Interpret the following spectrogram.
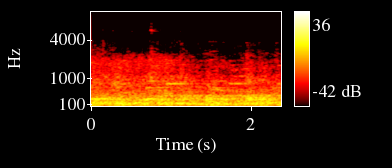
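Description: Steady low rumble of street noise, engines and traffic, with voices in the background.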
